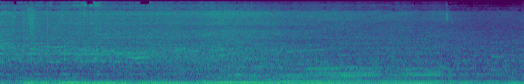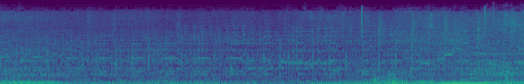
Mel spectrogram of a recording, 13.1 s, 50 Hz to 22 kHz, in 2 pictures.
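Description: A BMW M3 pulls away after a subframe repair, its engine rumbling low and revving up through a couple of rising gear pulls, then easing off before building again, fairly close and alone.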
